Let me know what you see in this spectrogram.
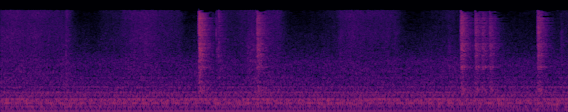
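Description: Steady low electrical hum of room tone, with about four short clicks and rustles as the wig's hair is handled.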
